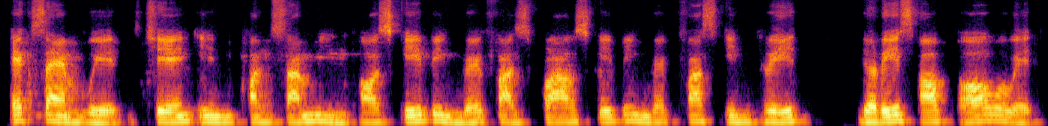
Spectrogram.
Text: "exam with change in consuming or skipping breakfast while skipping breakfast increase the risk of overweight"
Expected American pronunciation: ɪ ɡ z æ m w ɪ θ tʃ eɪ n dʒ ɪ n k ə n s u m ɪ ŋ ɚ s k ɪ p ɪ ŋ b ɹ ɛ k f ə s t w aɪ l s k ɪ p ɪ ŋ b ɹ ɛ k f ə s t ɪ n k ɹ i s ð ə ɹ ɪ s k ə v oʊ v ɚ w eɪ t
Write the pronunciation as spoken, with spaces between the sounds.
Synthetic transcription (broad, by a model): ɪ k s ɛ m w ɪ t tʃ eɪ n ɪ n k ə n s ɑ m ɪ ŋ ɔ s k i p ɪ ŋ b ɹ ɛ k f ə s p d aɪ w s k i p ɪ ŋ b ɹ ɛ k f ə s t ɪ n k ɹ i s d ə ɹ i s ə f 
